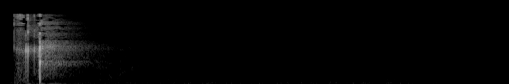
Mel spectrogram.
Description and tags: Opening Soda Can
Opening a can of soda in my garage. Slight reverb with mild fizz sound afterward.
Bubble, Can, Cola, Fizz, Metal, Open, Pop, Soda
